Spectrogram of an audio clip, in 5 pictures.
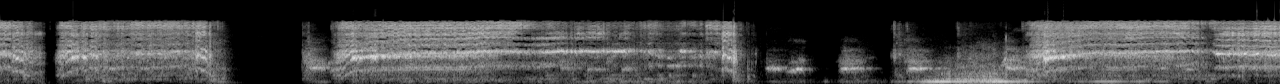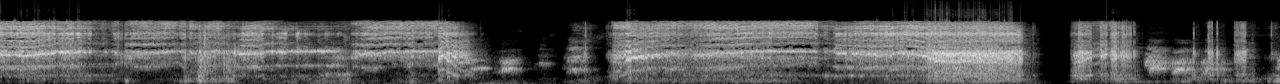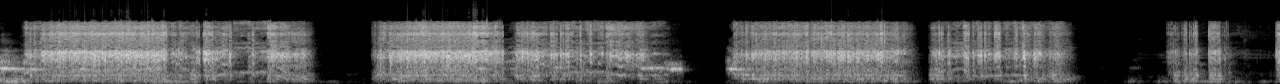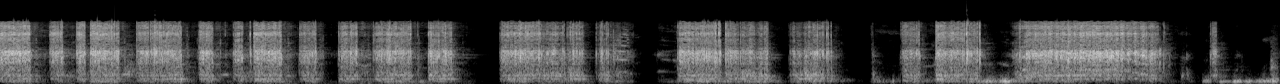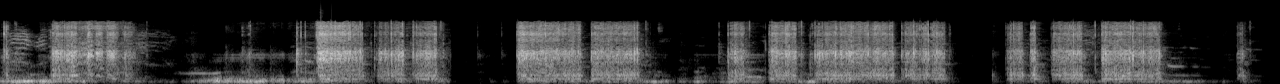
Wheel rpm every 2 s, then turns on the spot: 160, 60, 210, 140, 0, 150, 220, 220, 160, 100, 220, 110, 20, 110, 60, 90, 50, 60, 10, 30, 20, 20, 20, 20, 80, 20, 10, 20, 40, 20, 20, 10.
22-24 28-30 38-48 54-64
